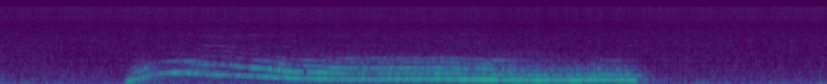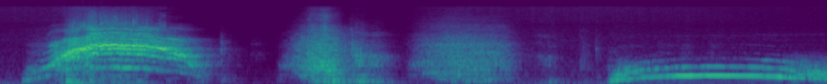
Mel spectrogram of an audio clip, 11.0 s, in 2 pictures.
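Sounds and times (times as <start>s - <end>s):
cat yowling: 5.7s - 7.0s
cat hissing: 5.7s - 9.2s.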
